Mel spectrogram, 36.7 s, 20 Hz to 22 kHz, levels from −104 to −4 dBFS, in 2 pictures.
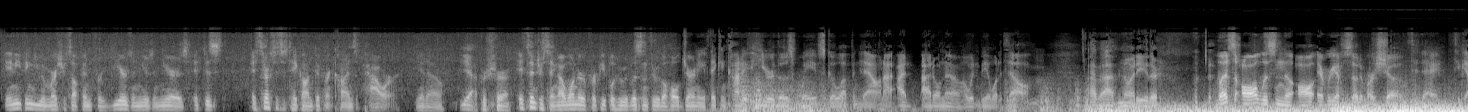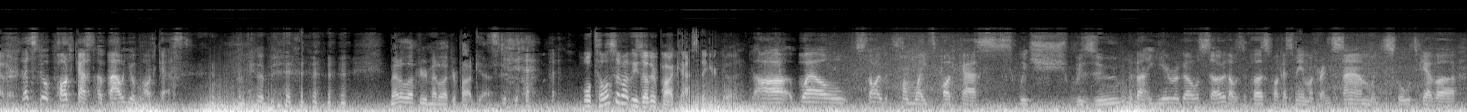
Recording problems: garbled, watery; badly; nothing above 7.5 kHz
distortion; slight; 2% of the sound clipped
wind noise on the microphone; heavy; from 14 s on; 10 dB below the speech
rain or running water; noticeable; throughout; 15 dB below the speech

